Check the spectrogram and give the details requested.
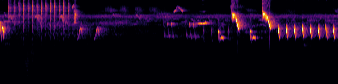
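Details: {'__c': 'Thrush Nightingale song opening with a rapid mechanical rattle of even strokes, a pause of soft notes, then two loud sweeping calls and a regular series of clear repeated pips.'}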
